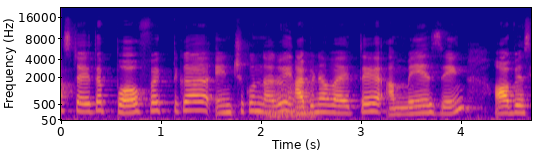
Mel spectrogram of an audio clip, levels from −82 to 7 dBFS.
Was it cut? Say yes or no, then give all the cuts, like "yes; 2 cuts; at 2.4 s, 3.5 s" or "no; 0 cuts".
yes; 1 cut; at 2.3 s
